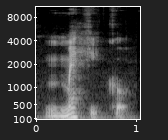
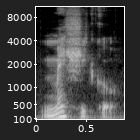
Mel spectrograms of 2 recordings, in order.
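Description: First: The middle consonant is a throaty J sound. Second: The middle consonant is a soft sh sound. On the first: This is the current, evolved pronunciation. "the pronunciation evolved to Mexico" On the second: This is the older, original pronunciation. "so Mexico should be pronounced Mexico"

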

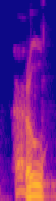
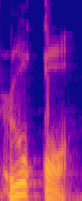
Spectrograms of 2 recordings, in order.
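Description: First: The q ends clipped with no vowel echo. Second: The q ends with a short 'a' echo. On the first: The speaker calls it wrong. "bukan uq" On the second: The speaker calls it right. "tapi uqa"

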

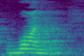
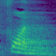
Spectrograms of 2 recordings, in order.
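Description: First: The word begins with a voiced v sound. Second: The word begins with a voiceless f sound. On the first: The speaker calls it wrong. "It's not von" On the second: The speaker calls it right. "begin with a V are usually pronounced with a F"

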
